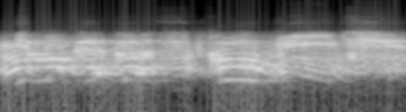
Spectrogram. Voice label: aircraft damaged mood high, speech pol; War Thunder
